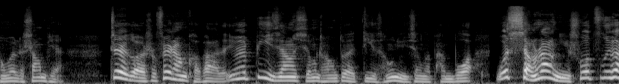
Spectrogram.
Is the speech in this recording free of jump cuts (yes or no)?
no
